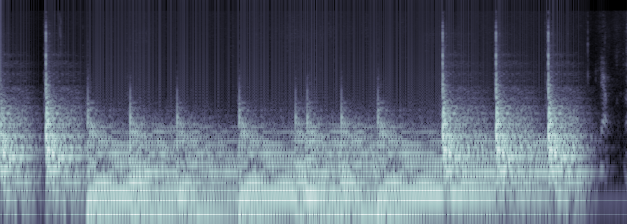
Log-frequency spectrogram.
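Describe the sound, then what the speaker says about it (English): Bass strings struck with a mallet produce a run of deep, resonant thuds and booming tones, some sharp attacks ringing out over a sustained low drone, close and fairly loud with no voices. "It's just a bunch of thing using the mallet playing sounds on the bass."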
